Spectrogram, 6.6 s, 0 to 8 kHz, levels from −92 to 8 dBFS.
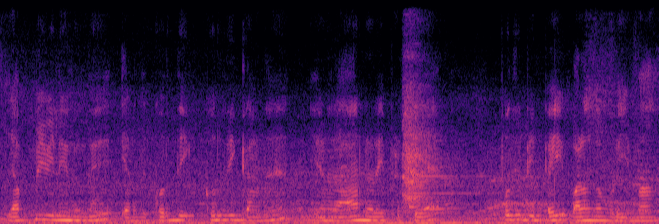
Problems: constant background noise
